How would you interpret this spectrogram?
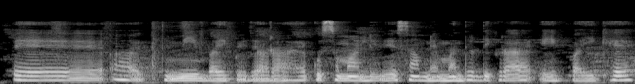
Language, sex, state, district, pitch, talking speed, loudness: Hindi, female, Maharashtra, Gondia, 95 Hz, 170 wpm, -15 LUFS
